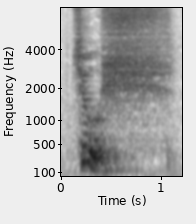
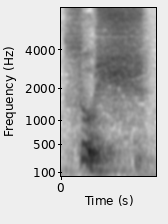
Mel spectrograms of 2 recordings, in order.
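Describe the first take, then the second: First: The word begins with a ch sound. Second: The word begins with an s sound. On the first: "pronounce the word as choosh" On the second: "or at least sush"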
